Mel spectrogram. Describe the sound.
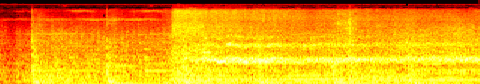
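A car reversing with a wrecked white car stuck to its front, then swinging round with tyres skidding; a low engine rumble surges after about a second into a loud, rising rev with a sharp tyre squeal, then holds steady.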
